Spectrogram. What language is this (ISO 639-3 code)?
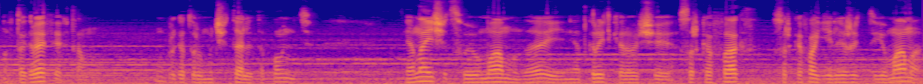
rus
